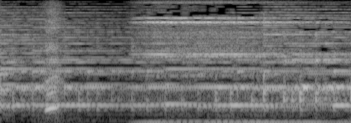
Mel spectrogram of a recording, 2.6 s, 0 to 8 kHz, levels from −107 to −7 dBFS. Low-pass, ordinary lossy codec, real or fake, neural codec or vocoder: none; none; real; none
